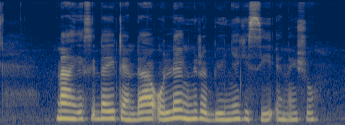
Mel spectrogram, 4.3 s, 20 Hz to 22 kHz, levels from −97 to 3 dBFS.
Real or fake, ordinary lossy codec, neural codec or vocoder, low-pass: real; none; none; none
